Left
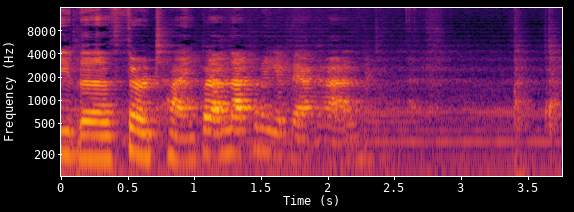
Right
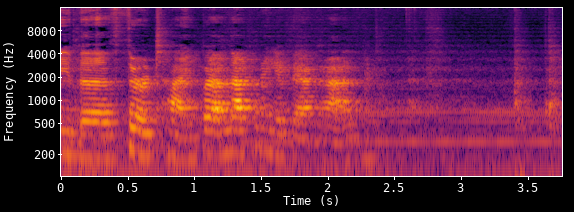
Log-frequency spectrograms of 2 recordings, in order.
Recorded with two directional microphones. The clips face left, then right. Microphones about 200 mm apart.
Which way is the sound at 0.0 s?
55° left (ahead or behind).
